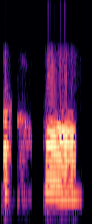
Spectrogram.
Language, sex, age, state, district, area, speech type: Marathi, female, 30-45, Maharashtra, Wardha, rural, conversation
